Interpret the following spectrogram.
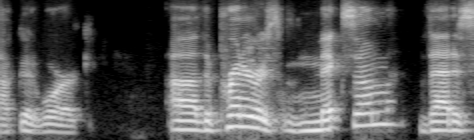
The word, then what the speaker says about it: Mixam: The printer is Mixam. That is spelled M-I-X-A-M.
